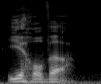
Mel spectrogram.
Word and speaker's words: Yehovah: to Yahweh, right, or Yehovah, depending on how you want to pronounce it.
